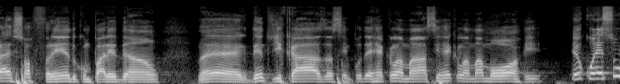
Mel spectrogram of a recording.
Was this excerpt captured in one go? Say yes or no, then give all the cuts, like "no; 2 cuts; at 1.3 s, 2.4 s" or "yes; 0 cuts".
yes; 0 cuts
